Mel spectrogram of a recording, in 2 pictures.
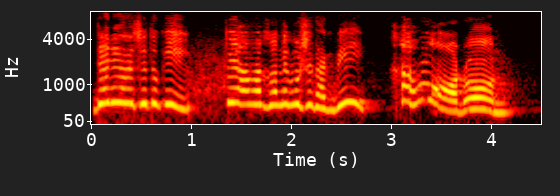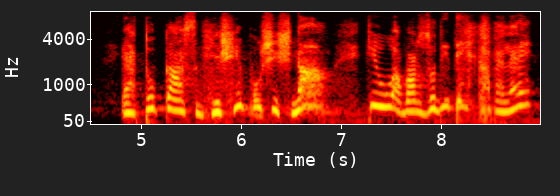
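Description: Audio drama: actress plays young village sweetheart, mock-scolding and coy, high, unhurried, very animated. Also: female voice, heavily acted. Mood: teasing scolding.

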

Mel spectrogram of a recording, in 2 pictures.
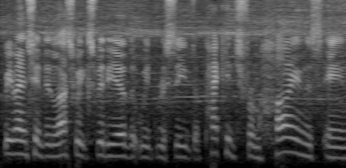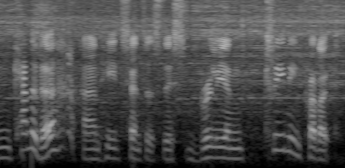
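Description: A middle-aged man hosting a sailing vlog, talking in a relaxed, matter-of-fact way outdoors in a boatyard and narrating voice-overs. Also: fairly high pitch, normal speed, background noise. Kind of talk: casual chat and voice-over narration.

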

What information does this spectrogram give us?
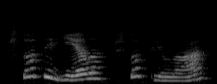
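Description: A woman voicing a fond old grandfather from a folk tale, questioning his goat in a loud singsong chant. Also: on the high side, very animated, slow, dull audio. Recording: roomy, distant camera microphone.

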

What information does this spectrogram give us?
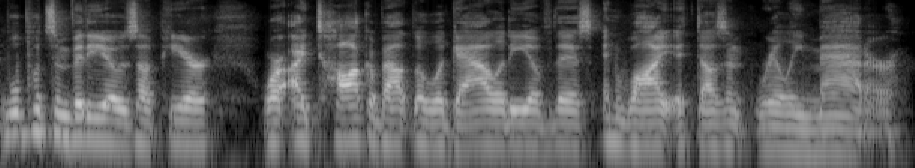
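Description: An American man in his thirties talks straight to his viewers in a conversational, opinionated way. His voice sits at a middle pitch, and he explains things casually, like a host sharing practical advice at home. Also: a bit bright. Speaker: host of an emergency radio advice channel. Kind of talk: casual explanatory talk to camera. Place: furnished room at home.

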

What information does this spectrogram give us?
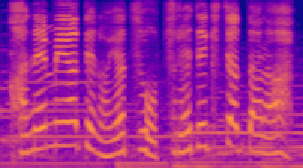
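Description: A woman voicing a small, childlike, cheeky fairy companion with a squeaky voice and brash boyish wording in a Japanese anime game. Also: fairly quick. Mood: eager. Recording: music behind the voice.

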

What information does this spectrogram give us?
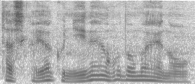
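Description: A man's voice: mid-range voice, lively intonation, unhurried, warm tone, a little hiss or hum, lightly acted. A man playing an easygoing, obliging ramen stall keeper in a scripted radio drama. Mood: genial.

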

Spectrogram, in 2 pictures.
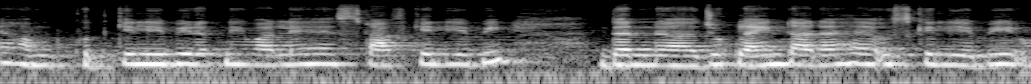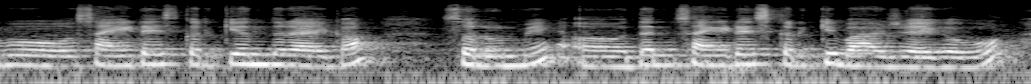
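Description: A young woman, a salon owner, talks casually to a close phone camera, pausing often with "uh" fillers and mixing in English words. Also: mid-range voice. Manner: hesitant, many "uh" fillers, mixes English words. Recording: echoey room, faint background hiss.

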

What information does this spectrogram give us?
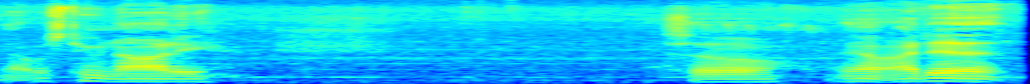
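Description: A man giving a casual, laid-back vlog update in a halting, plain-spoken way, recorded on a handheld camera in a garage. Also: low-pitched, flat delivery, a little hiss or hum. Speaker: wood-splitting video blogger. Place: garage, open to outdoors. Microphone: handheld camera's built-in mic.

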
